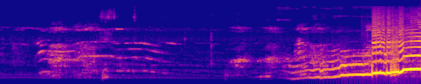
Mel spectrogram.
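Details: Pet Yorkshire Terrier named Cherub, being trained to howl on command with a shaping approach. After soft whimpery tones, a clear howl rises steadily in pitch and grows loud at the end.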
